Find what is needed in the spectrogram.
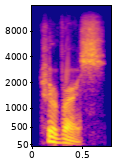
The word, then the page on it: traverse: American English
